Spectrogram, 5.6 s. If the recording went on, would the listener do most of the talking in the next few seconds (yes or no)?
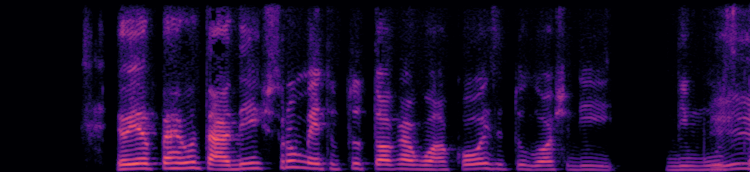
yes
